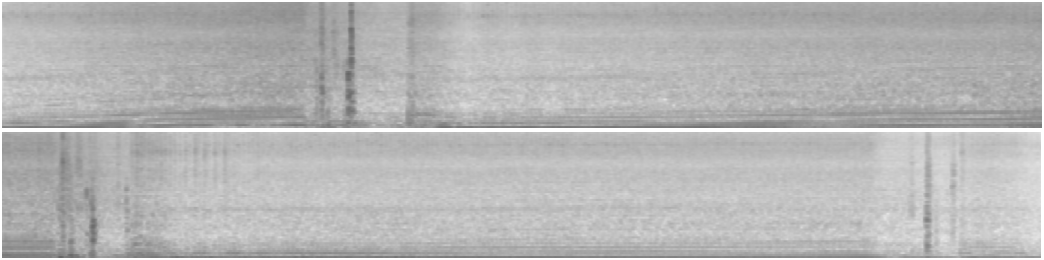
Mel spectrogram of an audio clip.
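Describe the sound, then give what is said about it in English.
A car engine drones steadily, its pitch climbing and sagging as it revs, with sharp shifts around the two, seven and thirteen second marks like gear changes. “It's not uncommon for an enthusiast to drive for hours at a time without listening to the radio, without listening to anything but the sound of the motor.”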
